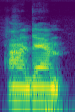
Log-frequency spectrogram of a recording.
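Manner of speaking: usual speaking voice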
